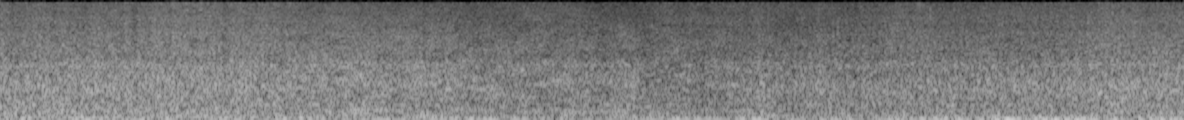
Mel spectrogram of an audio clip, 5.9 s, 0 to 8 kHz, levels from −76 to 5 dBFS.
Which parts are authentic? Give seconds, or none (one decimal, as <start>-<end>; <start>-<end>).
0.0-1.3; 3.8-5.9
